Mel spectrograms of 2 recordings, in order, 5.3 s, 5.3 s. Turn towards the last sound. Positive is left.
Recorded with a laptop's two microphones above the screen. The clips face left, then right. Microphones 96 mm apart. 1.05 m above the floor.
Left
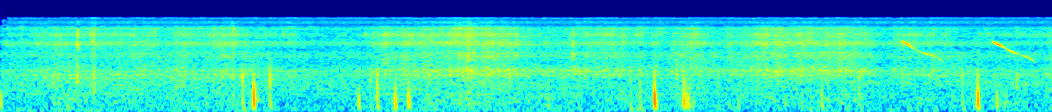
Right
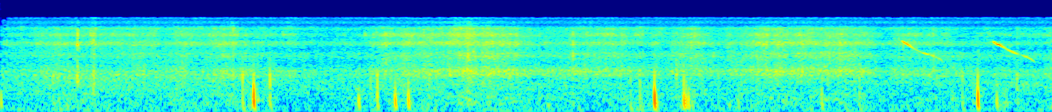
No sound to turn to.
